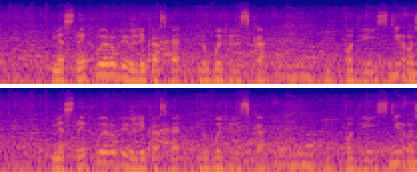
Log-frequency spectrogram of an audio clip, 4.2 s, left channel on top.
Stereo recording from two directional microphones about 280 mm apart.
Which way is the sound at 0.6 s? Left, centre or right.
Centre.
